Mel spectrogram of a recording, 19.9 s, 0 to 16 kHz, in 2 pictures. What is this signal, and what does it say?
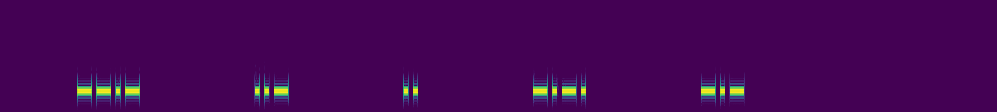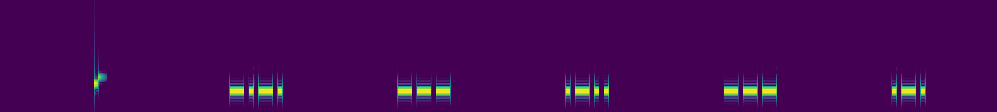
Morse code, heard as a keyed tone, about 25 wpm, spaced as for 7 wpm, 690 Hz. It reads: QUICK COLOR
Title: 8x Character Spacing - Top 500 Words - 25wpm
